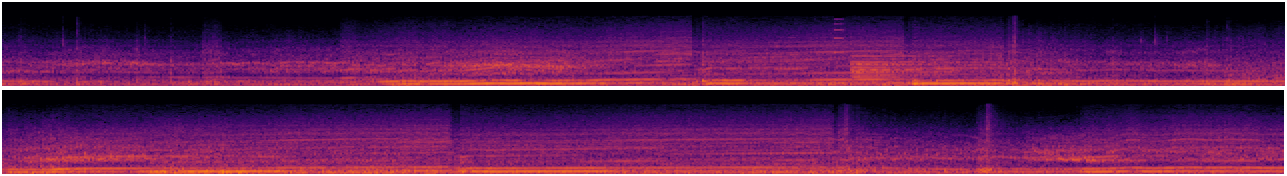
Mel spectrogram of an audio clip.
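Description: A racing car engine roars, rising in pitch as it speeds up and dropping at each gear change.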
